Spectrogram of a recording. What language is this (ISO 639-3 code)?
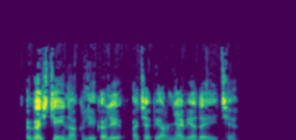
bel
